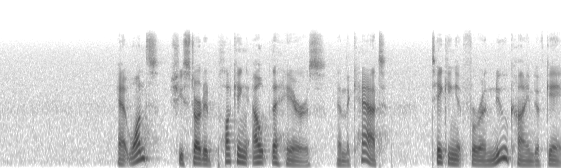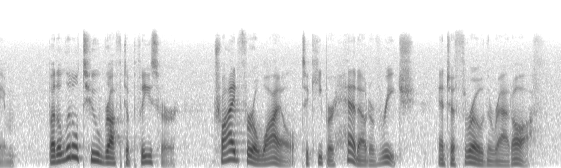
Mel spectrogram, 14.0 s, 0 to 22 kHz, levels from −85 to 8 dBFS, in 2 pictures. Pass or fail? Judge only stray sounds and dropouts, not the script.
pass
